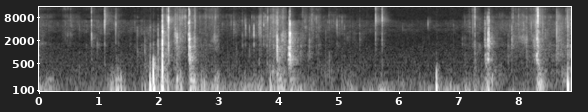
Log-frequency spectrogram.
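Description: Faint, irregular clicks and short scrapes of a hex key turning a threaded M5 steel screw-in sleeve into a wooden handle. There is a busier run of them about two seconds in, and a little rustle from gloved hands.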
